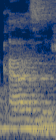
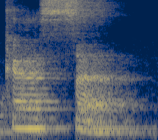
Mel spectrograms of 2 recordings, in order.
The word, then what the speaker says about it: casa: Letra S, ela vai ter sempre esse som um pouco mais forte, ó. S. Então, a palavra casa em espanhol se escreve igual, só muda um pouco o som. Eu não falo casa, já que a letra é C. Eu falo casa, sítio, ok?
